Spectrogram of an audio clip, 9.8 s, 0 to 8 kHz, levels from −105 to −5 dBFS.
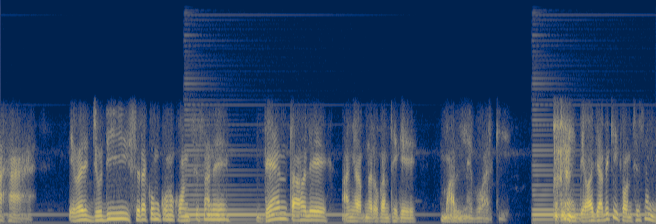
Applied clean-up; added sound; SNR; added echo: none; Acoustic guitar; 12 dB; none.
